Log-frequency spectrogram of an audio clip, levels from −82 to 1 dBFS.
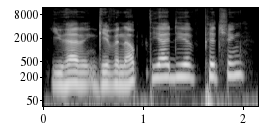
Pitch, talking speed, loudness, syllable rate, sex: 170 Hz, 225 wpm, -17 LUFS, 6.7 syllables/s, male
